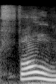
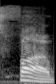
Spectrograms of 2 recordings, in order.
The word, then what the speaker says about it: pho: No, because that word is pho, which means you're pronouncing it wrong.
